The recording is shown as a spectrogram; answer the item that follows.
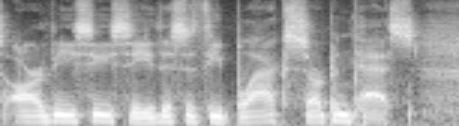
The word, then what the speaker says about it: Serpentes: this is the black serpent s I'm sure somebody's gonna say I'm probably pronouncing it wrong but from when I looked up on Google Translate serpent tests that's how you say it that's the way it's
